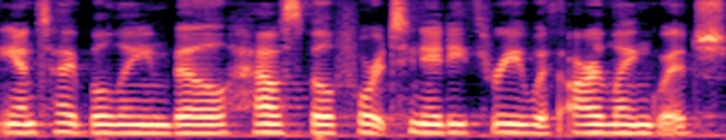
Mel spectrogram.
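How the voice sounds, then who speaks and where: In a Midwestern American accent, a woman talks at a fairly quick pace with a fairly low pitch. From US Midwest, Elkhart, Indiana. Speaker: parent advocate, public commenter. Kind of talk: prepared public comment at council meeting. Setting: city council meeting.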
